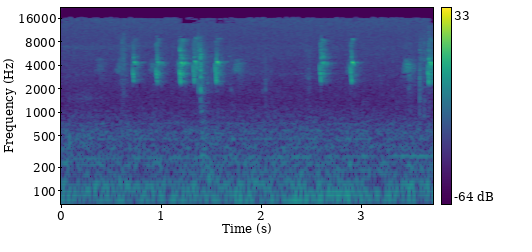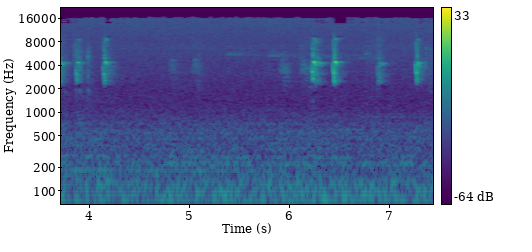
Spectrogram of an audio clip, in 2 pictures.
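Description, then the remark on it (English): Two birds chitter in quick bursts of high, sharp notes, with several clusters of rapid calls repeating over a steady low rumble of background noise. “Chitter by the birds.”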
